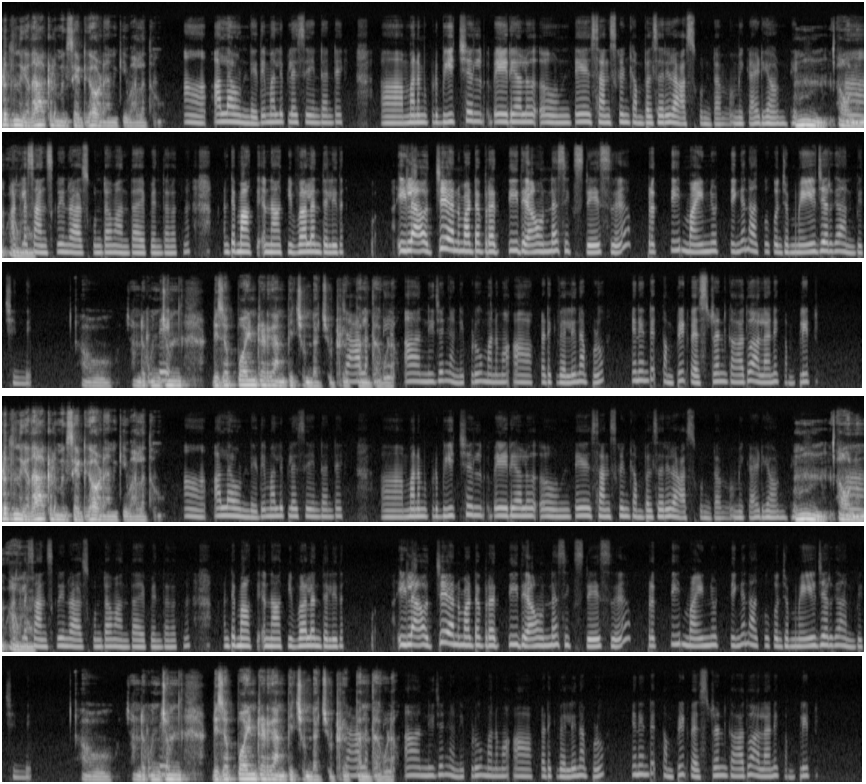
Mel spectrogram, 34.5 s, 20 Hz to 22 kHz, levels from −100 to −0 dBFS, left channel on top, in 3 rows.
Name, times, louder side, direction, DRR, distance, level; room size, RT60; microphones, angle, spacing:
voice 1, 0.0-2.1 10.6-11.9 24.1-24.5 24.7-28.2, right 2 dB, 20° right, 0.5 m, -29 dB
voice 2, 2.4-10.6 11.2-16.1 16.8-23.4 24.9-25.2 27.5-31.0 31.4-33.9, left 2 dB, 85° left, 1.5 m, -35 dB
head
